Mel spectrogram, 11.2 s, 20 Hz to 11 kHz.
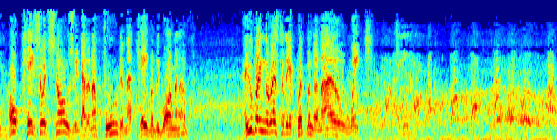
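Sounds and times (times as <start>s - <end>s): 
speech: 0.0s - 4.0s, 4.9s - 8.6s
steady windy rumble: 0.0s - 11.1s
pack of sled dogs barking, yipping and whining: 7.4s - 11.1s.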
